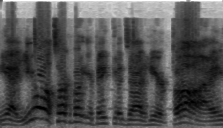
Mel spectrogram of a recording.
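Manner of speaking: fed up, exasperated. Voicing a character who throws up his hands and leaves: exasperated. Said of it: "throws up his hands in exasperation".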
